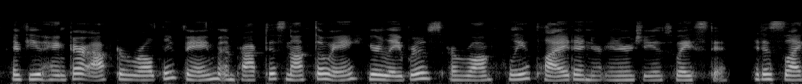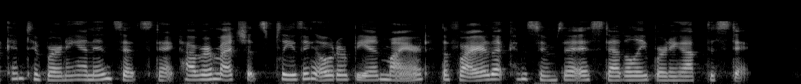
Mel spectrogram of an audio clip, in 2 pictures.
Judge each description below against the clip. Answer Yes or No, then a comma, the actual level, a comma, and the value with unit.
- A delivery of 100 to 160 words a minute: No, average, 175 wpm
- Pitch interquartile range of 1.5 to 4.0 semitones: Yes, average, 3.0 semitones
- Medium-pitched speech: No, high, 215 Hz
